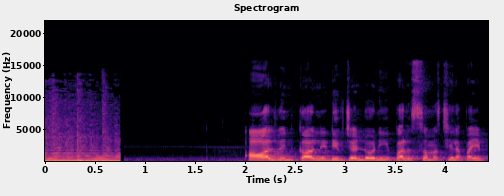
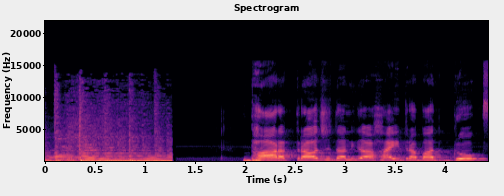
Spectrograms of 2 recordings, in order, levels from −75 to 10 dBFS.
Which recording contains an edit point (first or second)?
second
